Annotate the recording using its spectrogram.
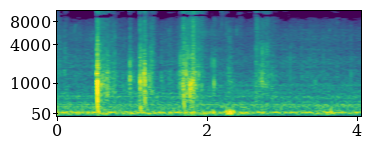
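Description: Footsteps crunching on a dirt and gravel yard, about four steps at a walking pace, over a low steady rumble.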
